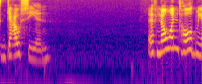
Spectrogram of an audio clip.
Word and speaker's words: Gaussian: point someone had to tell me that it's gaussian if no one told me I would just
